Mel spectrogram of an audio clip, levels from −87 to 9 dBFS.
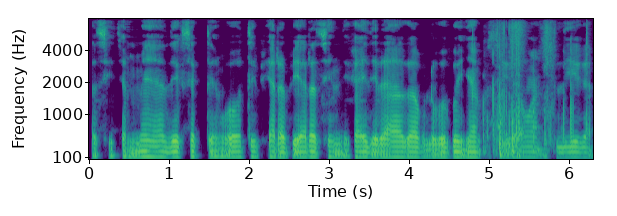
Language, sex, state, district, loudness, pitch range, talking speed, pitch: Hindi, male, Bihar, Araria, -17 LUFS, 105-110 Hz, 190 wpm, 110 Hz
